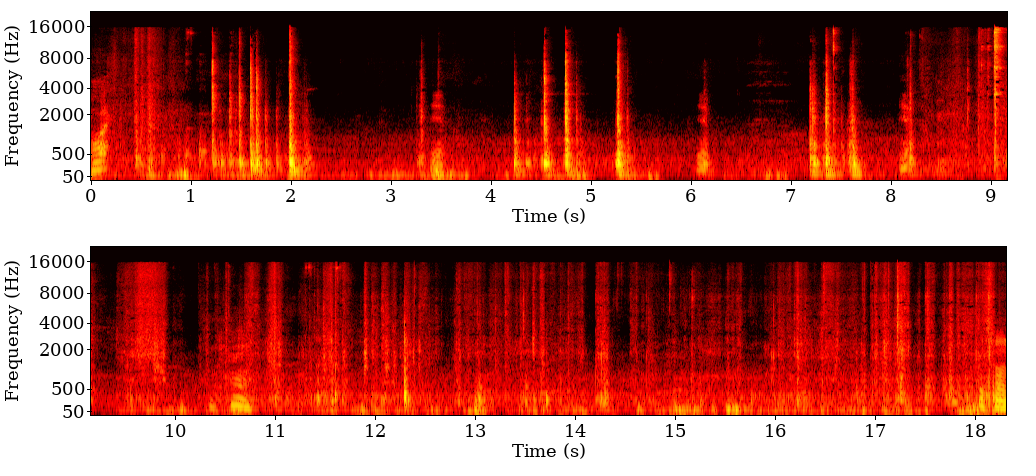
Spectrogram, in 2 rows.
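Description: Irregular clicks, taps and rubbing from hands handling the foam sound-deadening skin and wiring against the inner steel panel of a BMW E90 rear door, with a few brief vocal sounds here and there.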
